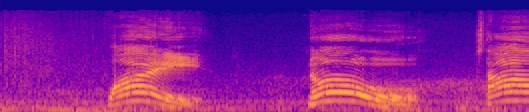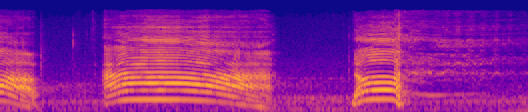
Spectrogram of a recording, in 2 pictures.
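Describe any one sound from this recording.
A man sings loudly in a wailing, arching voice, close to a microphone.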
